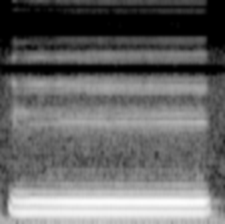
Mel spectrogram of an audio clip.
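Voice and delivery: إي held long; drawn long vowel. Shown as a demonstration. Sheikh showing the madd ya, long and even. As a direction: sustain a long إي. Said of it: "وأقول إي".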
